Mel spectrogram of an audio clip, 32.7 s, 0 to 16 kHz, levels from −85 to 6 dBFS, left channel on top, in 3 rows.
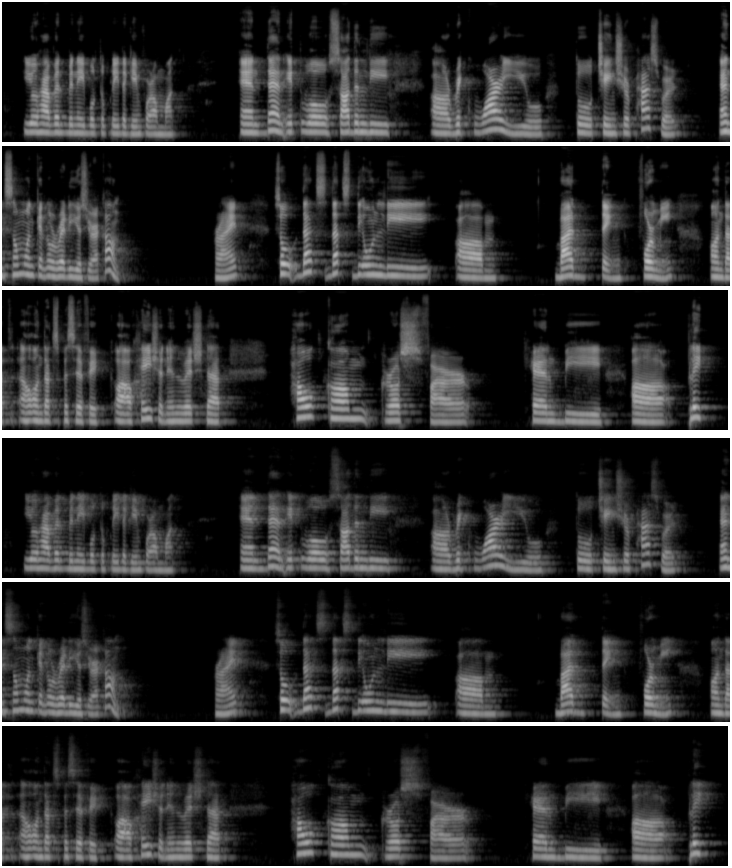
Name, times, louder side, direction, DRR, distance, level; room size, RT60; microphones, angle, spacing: voice 1, 0.3-2.6 3.6-5.8 6.4-8.1 8.6-10.2 10.8-12.7 14.1-14.5 15.0-17.3 17.7-18.3 19.2-20.2 20.5-21.0 21.5-25.1 26.2-28.8 29.8-30.8 31.3-31.8 32.1-32.3, left 6 dB, 75° left, 19 dB, 0.6 m, -29 dB
12.5 x 12.0 x 7.7 m, 0.77 s
head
